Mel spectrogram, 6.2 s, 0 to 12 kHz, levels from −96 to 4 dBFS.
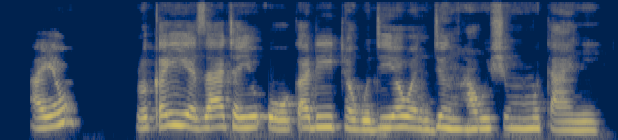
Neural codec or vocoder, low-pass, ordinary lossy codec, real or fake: vocoder, 44.1 kHz, 128 mel bands, Pupu-Vocoder; 10.8 kHz; none; fake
